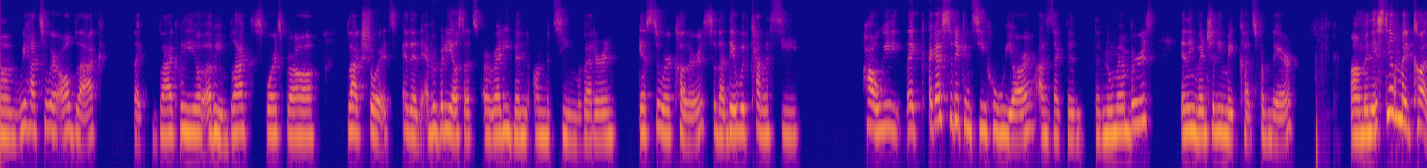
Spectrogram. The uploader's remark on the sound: sorry about the audio quality, Zoom likes to mess with me sometimes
